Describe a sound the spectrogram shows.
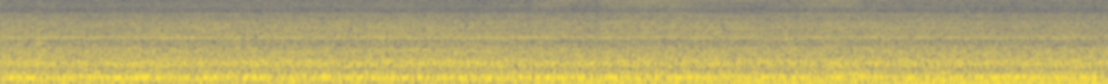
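A backhoe bucket scrapes through soil.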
